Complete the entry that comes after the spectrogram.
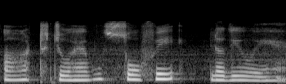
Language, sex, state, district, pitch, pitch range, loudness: Hindi, female, Himachal Pradesh, Shimla, 215 Hz, 200-245 Hz, -17 LUFS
